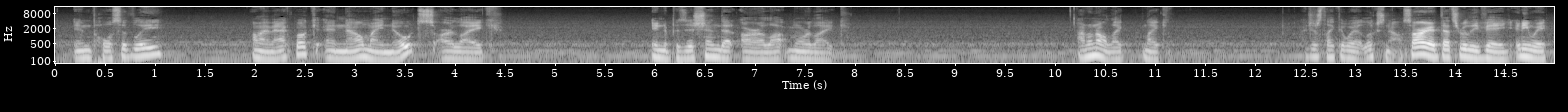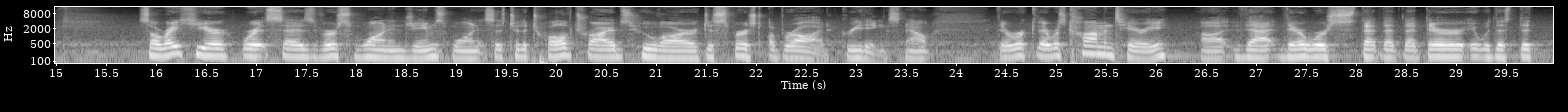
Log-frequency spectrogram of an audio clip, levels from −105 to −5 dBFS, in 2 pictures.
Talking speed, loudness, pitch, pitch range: 155 wpm, -21 LUFS, 145 Hz, 130-155 Hz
